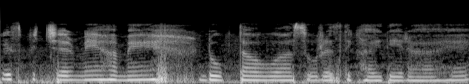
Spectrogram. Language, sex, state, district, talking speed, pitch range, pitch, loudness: Hindi, female, Bihar, Vaishali, 140 wpm, 180-205 Hz, 195 Hz, -16 LUFS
